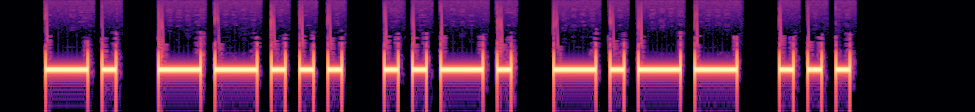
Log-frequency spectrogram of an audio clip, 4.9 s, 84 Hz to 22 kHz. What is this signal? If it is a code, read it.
Morse code, heard as a keyed tone, about 17 wpm, 700 Hz. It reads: N7FYS
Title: USA Call Signs 17wpm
